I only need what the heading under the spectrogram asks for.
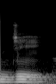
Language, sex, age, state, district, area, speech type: Urdu, male, 30-45, Delhi, South Delhi, urban, spontaneous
